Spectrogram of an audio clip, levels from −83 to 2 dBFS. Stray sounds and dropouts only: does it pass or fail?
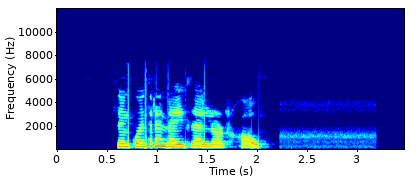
pass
